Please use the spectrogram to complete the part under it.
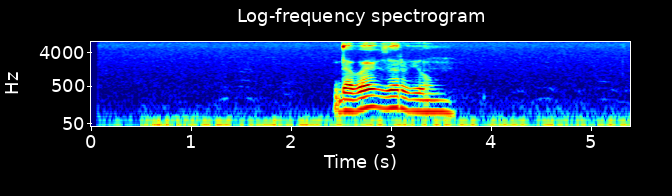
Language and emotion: Russian, neutral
